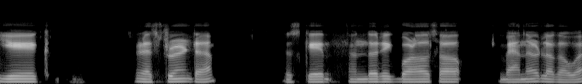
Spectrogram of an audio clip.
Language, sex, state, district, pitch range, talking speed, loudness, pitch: Hindi, male, Chhattisgarh, Bilaspur, 115-130 Hz, 135 wpm, -21 LUFS, 120 Hz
